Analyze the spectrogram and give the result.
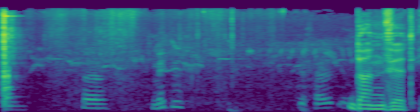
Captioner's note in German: Leise Gesprächsfetzen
